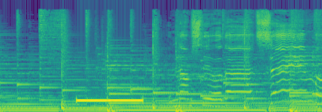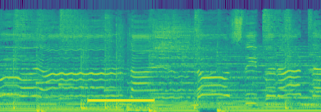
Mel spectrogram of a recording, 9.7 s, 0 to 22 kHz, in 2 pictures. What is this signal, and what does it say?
Ringback tone (Europe, 425 Hz), with noise.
